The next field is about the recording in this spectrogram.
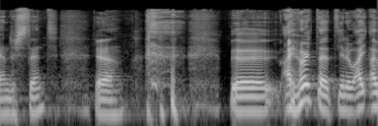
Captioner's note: laughing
